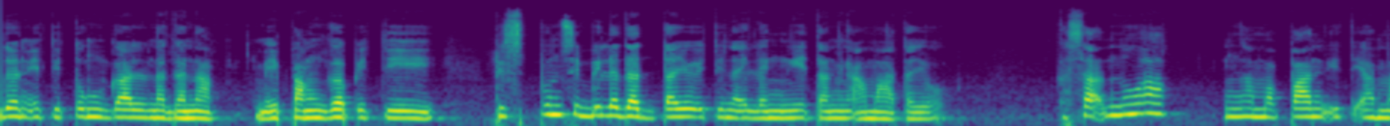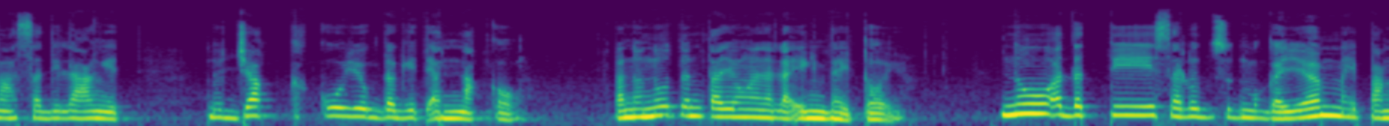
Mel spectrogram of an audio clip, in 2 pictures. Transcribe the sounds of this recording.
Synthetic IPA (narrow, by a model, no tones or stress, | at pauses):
d̪anɪt̪it̪ʊŋɡalnɐɡɐnak̚mɐʔɪpaŋɡapʔɪt̪i | ɾɛspʊnsɪbɪlɪd̪ad̪̚t̪ajoʔɪt̪inɐʔɪlɐŋiːt̪anŋaʔamat̪ajo | kɐsaʔnʊʔak̚ | ŋamapanʔɪt̪iʔɐmasad̪ɪlaːŋɪt̪̚ | nʊd͡ʒakːɐkuːjoɡ̚d̪aɡit̪ɪʔɐnakːo | pɐnʊnuːt̪ont̪ajoŋanɐlaʔɪŋd̪ɐt̪o̰j | nʊʔɐd̪at̪ːisɐlʊd̪sʊd̪̚mʊɡajəmːɐʔɪpaŋ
